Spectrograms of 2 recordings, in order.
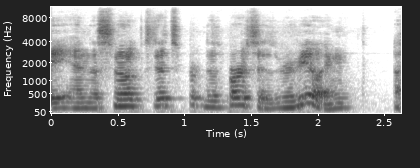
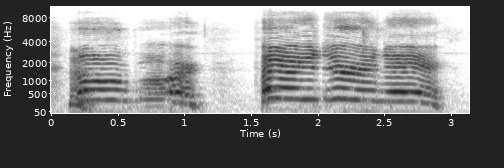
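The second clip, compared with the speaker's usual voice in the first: put-on elderly Southern voice, very high; 13 semitones higher, 6 dB louder than usual. Voicing a Starfleet officer a player asked for: old Southern voice. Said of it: "how about really southern and old?".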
